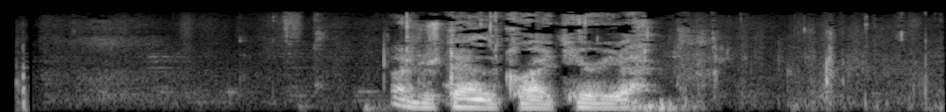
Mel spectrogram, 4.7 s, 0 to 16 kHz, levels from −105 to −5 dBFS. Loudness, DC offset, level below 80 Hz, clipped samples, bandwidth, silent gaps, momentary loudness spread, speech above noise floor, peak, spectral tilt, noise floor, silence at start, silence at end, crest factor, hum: -26 LUFS; under 0.1%; -54 dBFS; under 0.1%; 11.5 kHz; none; 21 LU; 39 dB; -10 dBFS; -5.5 dB/octave; -64 dBFS; 1.95 s; 0.55 s; 20 dB; none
